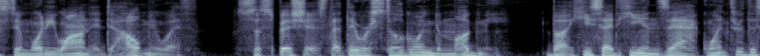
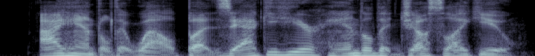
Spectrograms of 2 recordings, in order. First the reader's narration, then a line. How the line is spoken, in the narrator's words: Theo said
